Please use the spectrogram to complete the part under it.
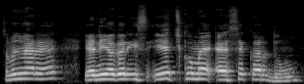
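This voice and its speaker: With a very high, slightly bright voice at normal speed, a man from Bihar presents a classroom-style video lesson in which he asks each drill question and then answers it himself.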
